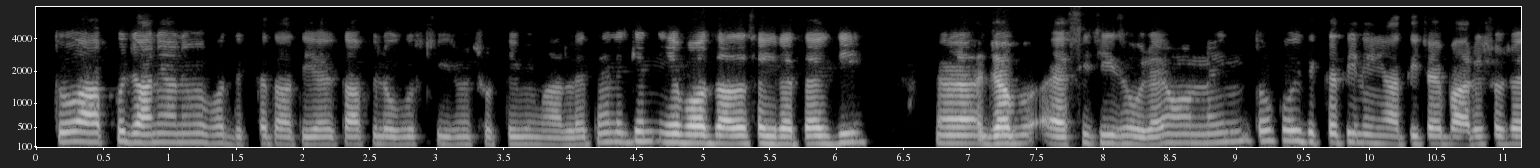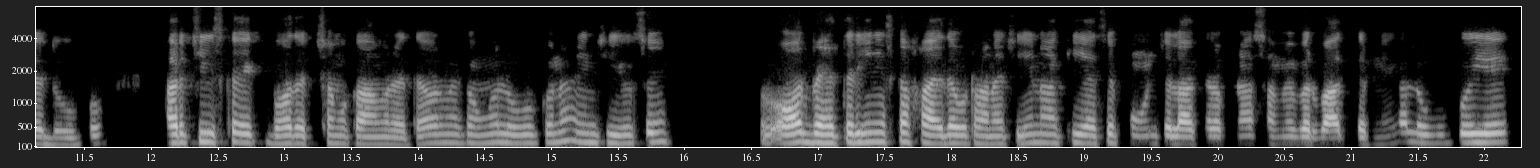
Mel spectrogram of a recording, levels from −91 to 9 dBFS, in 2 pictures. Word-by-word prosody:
तो 195 +1 +1
आपको 195 +1 +3
जाने-आने 185 0 +1
में 185 -1 -6
बहुत 170 -1 -7
दिक्कत 155 +1 -8
आती 150 +1 -6
है। 150 0 -3
काफ़ी 155 +1 -2
लोग 150 -1 -3
उस 150 0 -7
चीज़ 150 -1 -9
में 150 - -7
छुट्टी 150 0 -8
भी 150 - -5
मार 140 -1 -6
लेते 150 +6 -6
हैं। 195 - -2
लेकिन 205 +1 -2
ये 185 - +6
बहुत 175 -1 +7
ज़्यादा 165 -1 +6
सही 160 -1 +2
रहता 155 0 +3
है 160 0 +4
कि 180 +4 -1 0.6
अ, - - -1 0.4
जब 165 +1 +6 0.2
ऐसी 155 +4 -4
चीज़ 170 -1 -3
हो 155 -2 0
जाए 155 +2 0
ऑनलाइन, 180 +4 -5
तो 215 +1 -1
कोई 215 0 0
दिक्कत 185 -2 -3
ही 190 - -2
नहीं 175 -2 -7
आती। 155 +1 -5
चाहे 160 +1 -1
बारिश 150 0 0
हो, 160 - 0
चाहे 155 -1 0
धूप 140 0 -8
हो, 165 +2 -6 0.5
हर 180 +1 +7
चीज़ 195 -2 0
का 200 - +2
एक 180 0 -2
बहुत 165 +1 +1
अच्छा 165 +3 -7
मुकाम 155 -2 -1
रहता 145 +2 -4
है। 165 - 0
और 175 0 -2
मैं 175 -1 -7
कहूँगा, 175 +1 -5
लोगों 175 0 -2
को 185 +2 -5
ना 215 +4 -4
इन 185 - -3
चीज़ों 170 -1 -3
से 195 +1 0 0.9
और 190 +2 +9
बेहतरीन 185 +2 +4
इसका 195 +1 +1
फायदा 170 -1 +5
उठाना 160 -1 0
चाहिए, 165 +3 -6
ना 180 -1 -3
कि 180 -1 -1
ऐसे 165 +2 -2
फ़ोन 165 -1 -11
चलाकर 155 0 +2
अपना 160 +1 -5
समय 155 -1 -8
बर्बाद 145 -1 +4
करने 150 +2 -9
का 195 - -2
लोगों 175 -3 -5
को 185 - +3
ये 185 +1 +4
170 Hz, 220 wpm, -24 LUFS, 155-185 Hz, 0.9 s, और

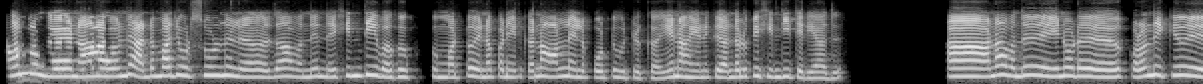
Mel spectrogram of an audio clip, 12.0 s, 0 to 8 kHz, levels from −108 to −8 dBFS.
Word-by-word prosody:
ஆமாங்க. 345 -4 0 0.3
நான் 280 +2 +6
வந்து 300 +4 -1
அந்த 260 +2 -1
மாதிரி 305 +1 +2
ஒரு 285 - -9
சூழ்நிலையில 315 -3 -2 0.3
தான் 280 -1 -2
வந்து 255 +1 -6
இந்த 260 -1 -5
ஹிந்தி 305 +2 +1
வகுப்பு 255 +1 -7
மட்டும் 240 +4 -3
என்ன 260 0 -3
பண்ணியிருக்கேன்னா, 265 +1 -3
ஆன்லைன்ல 265 -3 -1
போட்டு 235 +2 -7
விட்டுருக்கேன். 220 -2 -9
ஏன்னா 275 -1 +1
எனக்கு 245 +1 -5
அந்த 255 +1 -2
அளவுக்கு 290 +2 -3
ஹிந்தி 260 +1 -2
தெரியாது. 215 -2 -6 1.1
ஆ. - - +7 0.3
ஆனா 310 +4 +2
வந்து 300 +2 -2 0.3
என்னோட 295 +1 -1 0.5
குழந்தைக்கு 310 +4 0
வு - - +1
275 Hz, 150 wpm, -23 LUFS, 255-300 Hz, 1.1 s, ஆ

